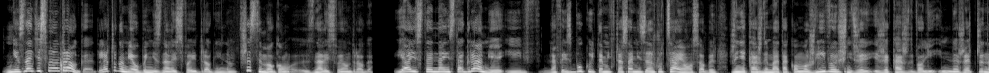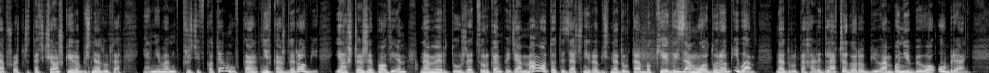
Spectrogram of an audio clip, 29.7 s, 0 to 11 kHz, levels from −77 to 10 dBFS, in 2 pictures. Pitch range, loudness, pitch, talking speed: 160-225 Hz, -13 LUFS, 180 Hz, 170 wpm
